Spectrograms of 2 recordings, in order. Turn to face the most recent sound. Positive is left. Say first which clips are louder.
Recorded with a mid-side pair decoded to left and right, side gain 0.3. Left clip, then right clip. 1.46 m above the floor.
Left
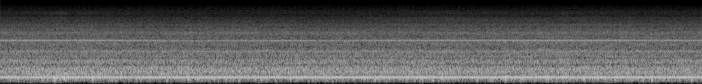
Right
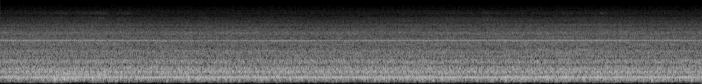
# left 3 dB
turn(degrees=25)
